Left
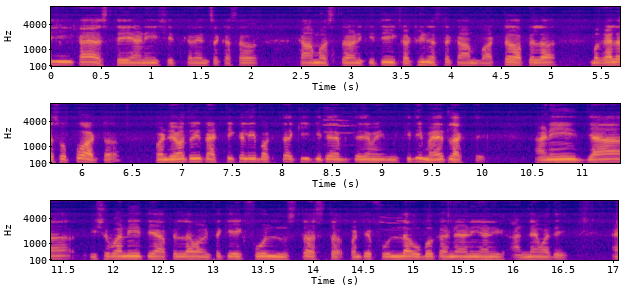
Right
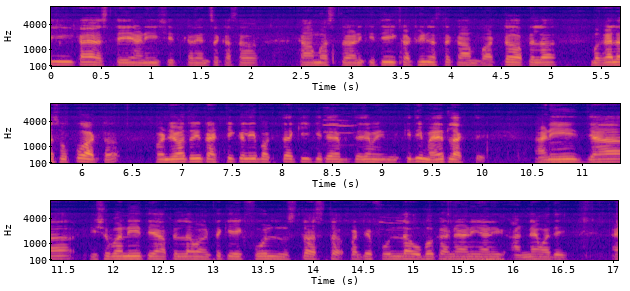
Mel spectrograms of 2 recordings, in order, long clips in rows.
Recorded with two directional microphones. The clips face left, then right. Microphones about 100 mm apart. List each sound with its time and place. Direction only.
0.3 s speech: 40° left (ahead or behind)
